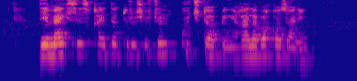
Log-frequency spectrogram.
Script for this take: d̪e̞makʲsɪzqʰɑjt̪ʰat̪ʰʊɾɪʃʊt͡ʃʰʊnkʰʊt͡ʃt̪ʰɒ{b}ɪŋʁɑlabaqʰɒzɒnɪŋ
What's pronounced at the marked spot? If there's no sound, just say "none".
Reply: p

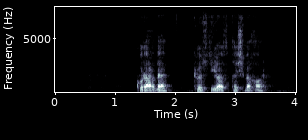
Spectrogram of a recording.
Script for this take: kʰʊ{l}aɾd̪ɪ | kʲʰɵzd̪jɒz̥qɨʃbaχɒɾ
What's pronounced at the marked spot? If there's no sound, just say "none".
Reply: ɾ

